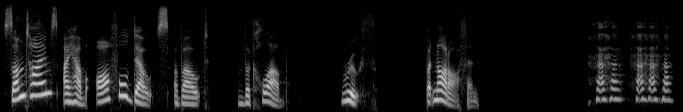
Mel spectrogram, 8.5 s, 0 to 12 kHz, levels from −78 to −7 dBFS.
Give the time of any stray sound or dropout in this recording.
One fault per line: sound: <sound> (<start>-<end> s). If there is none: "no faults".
sound: laugh (7.3-8.4 s)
